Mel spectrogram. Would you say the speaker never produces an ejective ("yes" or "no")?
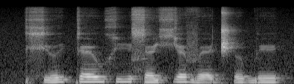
no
